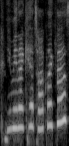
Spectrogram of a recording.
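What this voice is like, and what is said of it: Put-on girly voice. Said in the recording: “I have a girl voice... So long as you don't talk like that while you're doing the pick.”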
